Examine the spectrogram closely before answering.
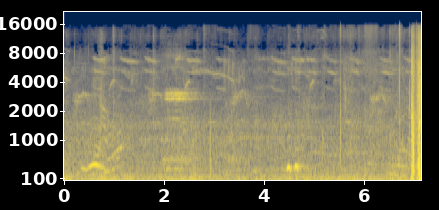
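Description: Small birds chirping outdoors, many short high calls scattered throughout, with a couple of brief voice-like sounds. Near the end a loud sudden knock and rustle as the filming phone is swung down and handled.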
